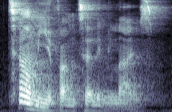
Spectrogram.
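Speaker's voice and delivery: normal talking voice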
